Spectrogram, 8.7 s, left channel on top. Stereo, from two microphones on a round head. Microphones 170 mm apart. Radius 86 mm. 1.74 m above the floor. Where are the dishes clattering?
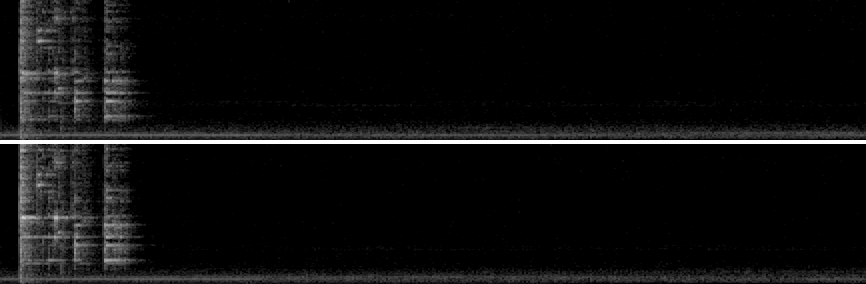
25° right (ahead or behind), 1.1 m.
